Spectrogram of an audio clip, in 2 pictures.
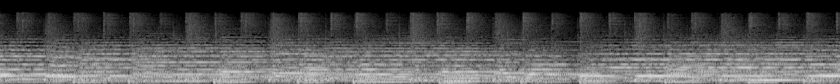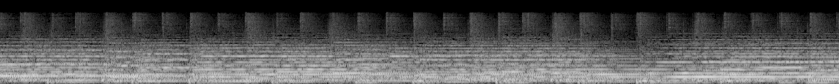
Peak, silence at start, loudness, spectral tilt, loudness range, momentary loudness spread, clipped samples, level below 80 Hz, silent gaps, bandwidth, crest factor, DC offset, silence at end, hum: -2 dBFS; 0 s; -15 LUFS; -6.5 dB/octave; 2 LU; 4 LU; under 0.1%; -38 dBFS; none; 12 kHz; 12 dB; under 0.1%; 0 s; none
